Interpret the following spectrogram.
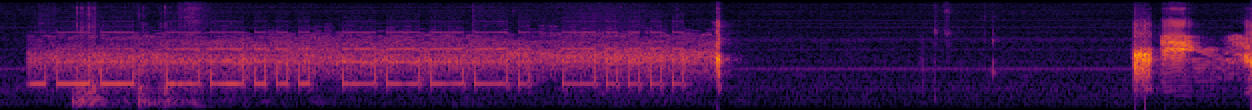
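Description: Police radio scanner feed playing through an iPod touch's small speaker: a burst of radio noise with a repeating, interrupted beep-like tone for about three and a half seconds, cut off by a click. After a quiet stretch, a dispatcher's voice starts near the end.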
